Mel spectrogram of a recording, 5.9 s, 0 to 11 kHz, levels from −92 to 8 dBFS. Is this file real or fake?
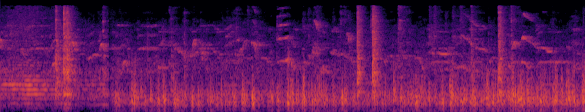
real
